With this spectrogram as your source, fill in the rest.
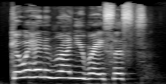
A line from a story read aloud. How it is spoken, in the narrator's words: yelled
